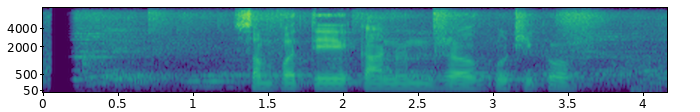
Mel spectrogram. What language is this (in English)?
Nepali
